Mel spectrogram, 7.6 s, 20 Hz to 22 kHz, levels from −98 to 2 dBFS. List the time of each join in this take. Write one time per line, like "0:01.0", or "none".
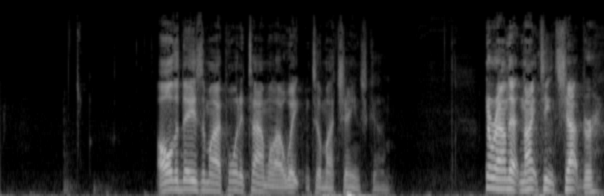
0:06.1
